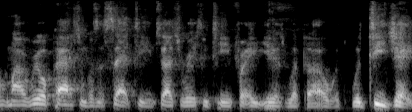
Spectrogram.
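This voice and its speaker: A man talks at a fairly quick pace in a fairly low pitch, his tone dark and mellow and his intonation monotone and flat. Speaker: retired police officer. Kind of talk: casual chat. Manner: fast.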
